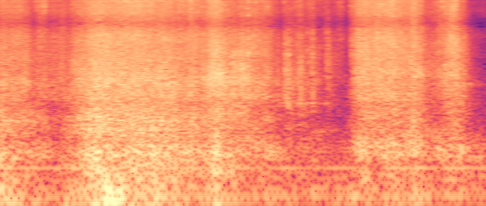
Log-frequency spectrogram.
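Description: Plastic bags rustling and crinkling on and off as hands dig in a black plastic garbage bag and pull out a plastic-wrapped package of foam plates.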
